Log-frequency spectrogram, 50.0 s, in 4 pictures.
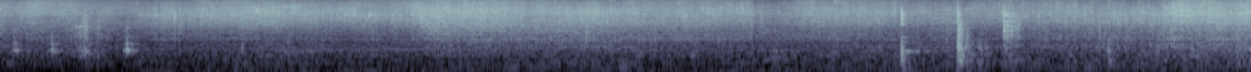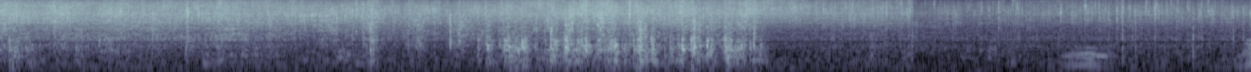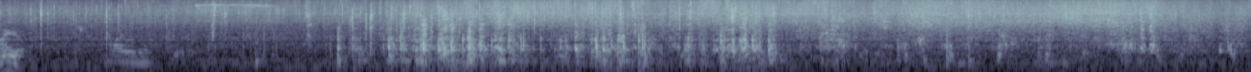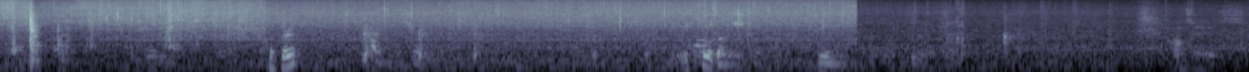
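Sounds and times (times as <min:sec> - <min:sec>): eggs and onion sizzling in a pan: 0:00.0 - 0:46.2
chopsticks stirring: 0:15.7 - 0:20.1, 0:28.4 - 0:38.2.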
